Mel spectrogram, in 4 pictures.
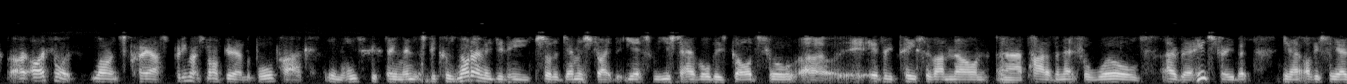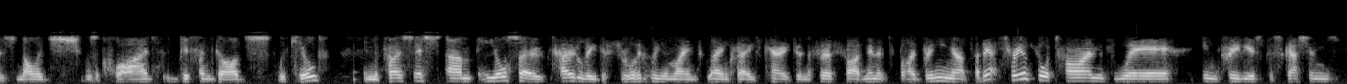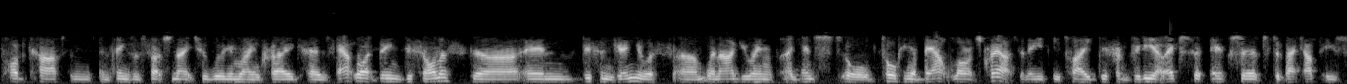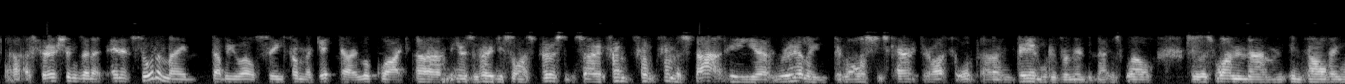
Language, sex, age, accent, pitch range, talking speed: English, male, 30-49, Australian, 120-135 Hz, 195 wpm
